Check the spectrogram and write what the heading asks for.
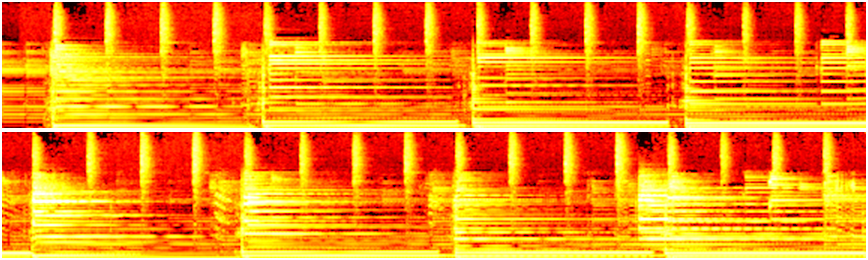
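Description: A loud recorded rock song plays throughout, with distorted electric guitar chords changing every couple of seconds over heavy bass and crashing drums, sounding raw and energetic.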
